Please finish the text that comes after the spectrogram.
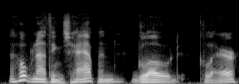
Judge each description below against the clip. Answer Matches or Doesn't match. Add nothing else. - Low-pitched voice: Matches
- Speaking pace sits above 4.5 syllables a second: Matches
